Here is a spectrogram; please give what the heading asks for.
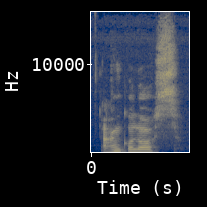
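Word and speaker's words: ἄγγελος: Because angel, angelos, in Greek means, I say it like it's Mexican. Angelos.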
